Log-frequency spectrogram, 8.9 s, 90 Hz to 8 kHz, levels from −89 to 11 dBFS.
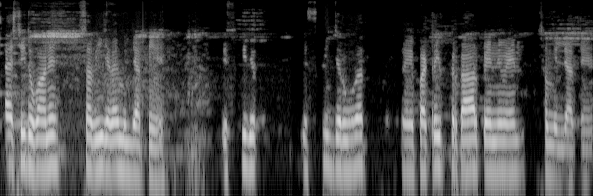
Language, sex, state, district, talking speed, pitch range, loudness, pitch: Hindi, male, Uttar Pradesh, Hamirpur, 120 wpm, 155-175 Hz, -15 LUFS, 165 Hz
